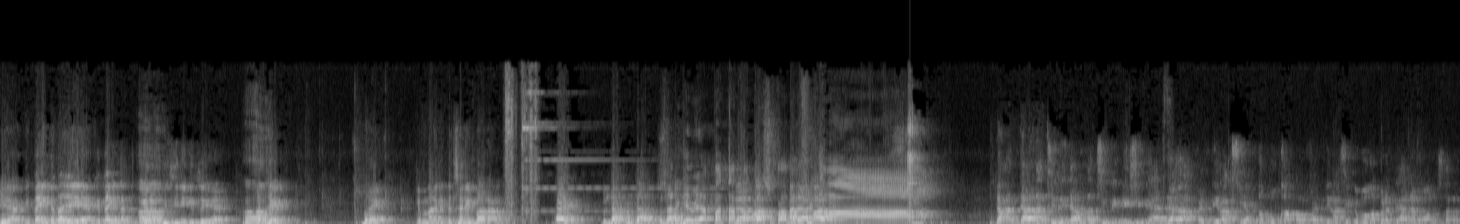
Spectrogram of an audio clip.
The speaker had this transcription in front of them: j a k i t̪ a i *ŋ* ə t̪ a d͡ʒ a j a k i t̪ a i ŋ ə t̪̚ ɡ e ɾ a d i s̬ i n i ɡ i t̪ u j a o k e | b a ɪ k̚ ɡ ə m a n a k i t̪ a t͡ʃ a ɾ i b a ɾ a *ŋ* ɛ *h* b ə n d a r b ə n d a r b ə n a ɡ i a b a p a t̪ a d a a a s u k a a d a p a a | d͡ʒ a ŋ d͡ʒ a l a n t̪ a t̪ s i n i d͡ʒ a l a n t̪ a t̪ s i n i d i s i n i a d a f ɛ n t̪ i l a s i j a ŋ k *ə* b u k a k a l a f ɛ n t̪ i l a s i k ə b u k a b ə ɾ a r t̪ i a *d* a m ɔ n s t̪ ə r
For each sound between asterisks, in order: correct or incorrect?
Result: correct, correct, correct, correct, correct

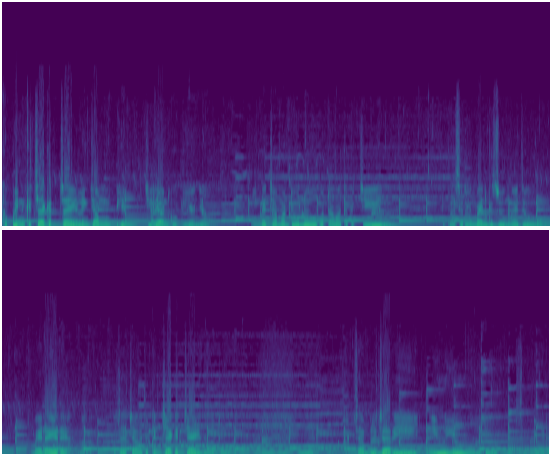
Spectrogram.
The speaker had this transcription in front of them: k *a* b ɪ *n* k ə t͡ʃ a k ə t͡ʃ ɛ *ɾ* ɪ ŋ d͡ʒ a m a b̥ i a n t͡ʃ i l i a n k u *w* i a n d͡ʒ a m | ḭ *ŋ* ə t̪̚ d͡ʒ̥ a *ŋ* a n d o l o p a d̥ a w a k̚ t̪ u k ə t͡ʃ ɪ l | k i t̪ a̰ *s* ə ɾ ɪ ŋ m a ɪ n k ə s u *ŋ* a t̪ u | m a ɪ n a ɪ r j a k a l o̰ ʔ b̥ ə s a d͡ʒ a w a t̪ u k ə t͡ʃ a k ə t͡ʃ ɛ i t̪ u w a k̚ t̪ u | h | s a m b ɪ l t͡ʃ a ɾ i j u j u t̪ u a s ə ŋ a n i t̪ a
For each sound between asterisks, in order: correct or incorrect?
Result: incorrect, correct, incorrect, incorrect, correct, incorrect, correct, correct

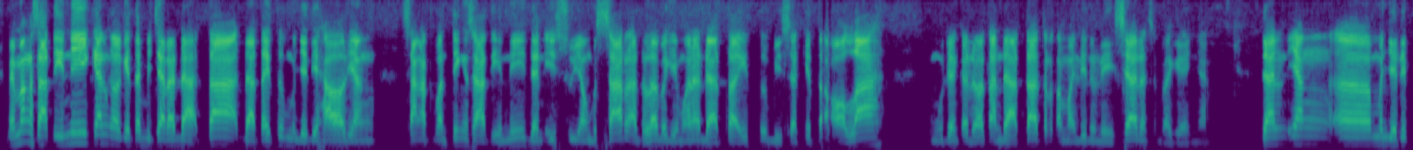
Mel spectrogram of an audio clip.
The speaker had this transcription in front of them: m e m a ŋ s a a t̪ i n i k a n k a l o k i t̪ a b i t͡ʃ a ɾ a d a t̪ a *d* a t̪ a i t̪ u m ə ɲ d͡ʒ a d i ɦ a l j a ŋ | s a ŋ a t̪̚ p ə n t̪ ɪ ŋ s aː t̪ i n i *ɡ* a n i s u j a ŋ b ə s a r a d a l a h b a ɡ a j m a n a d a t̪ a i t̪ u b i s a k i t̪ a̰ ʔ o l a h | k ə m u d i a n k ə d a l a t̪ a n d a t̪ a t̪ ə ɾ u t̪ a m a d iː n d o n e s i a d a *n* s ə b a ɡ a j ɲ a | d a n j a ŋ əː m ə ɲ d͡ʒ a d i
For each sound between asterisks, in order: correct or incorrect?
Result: correct, incorrect, correct

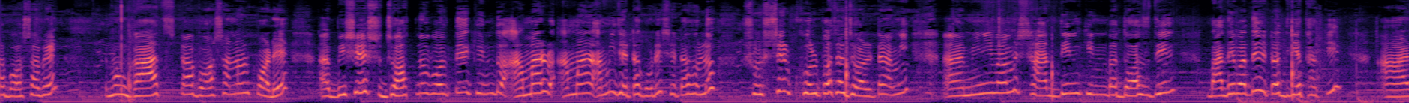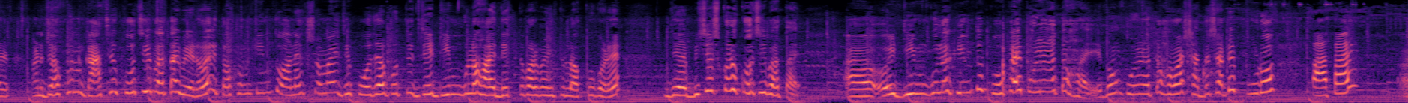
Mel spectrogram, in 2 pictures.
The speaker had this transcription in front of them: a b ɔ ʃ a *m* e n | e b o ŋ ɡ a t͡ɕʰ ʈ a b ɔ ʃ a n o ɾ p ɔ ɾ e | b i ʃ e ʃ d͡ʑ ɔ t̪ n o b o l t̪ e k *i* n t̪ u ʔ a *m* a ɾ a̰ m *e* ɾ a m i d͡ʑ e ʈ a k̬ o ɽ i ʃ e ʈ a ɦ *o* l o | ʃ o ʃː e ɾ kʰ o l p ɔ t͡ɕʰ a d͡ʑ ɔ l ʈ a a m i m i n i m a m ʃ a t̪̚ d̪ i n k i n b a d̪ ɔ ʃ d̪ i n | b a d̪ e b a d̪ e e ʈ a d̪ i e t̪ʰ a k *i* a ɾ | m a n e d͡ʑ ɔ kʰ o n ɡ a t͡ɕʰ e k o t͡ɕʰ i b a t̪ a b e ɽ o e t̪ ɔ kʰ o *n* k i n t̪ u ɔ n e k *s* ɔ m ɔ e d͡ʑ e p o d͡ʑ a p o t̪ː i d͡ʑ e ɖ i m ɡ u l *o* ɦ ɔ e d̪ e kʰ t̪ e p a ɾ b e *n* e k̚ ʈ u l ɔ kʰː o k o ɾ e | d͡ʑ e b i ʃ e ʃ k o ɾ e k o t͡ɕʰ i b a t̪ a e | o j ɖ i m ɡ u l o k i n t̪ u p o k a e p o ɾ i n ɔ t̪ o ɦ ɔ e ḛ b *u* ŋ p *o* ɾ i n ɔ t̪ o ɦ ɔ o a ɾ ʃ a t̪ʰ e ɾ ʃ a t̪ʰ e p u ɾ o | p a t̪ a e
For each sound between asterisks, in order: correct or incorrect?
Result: incorrect, correct, correct, incorrect, correct, correct, correct, incorrect, correct, correct, incorrect, correct

